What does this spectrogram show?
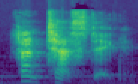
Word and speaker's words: fantastic: Vous entendez bien que donc la deuxième syllabe est accentuée plus que les deux autres.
